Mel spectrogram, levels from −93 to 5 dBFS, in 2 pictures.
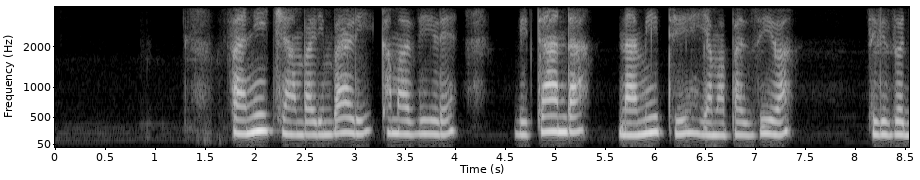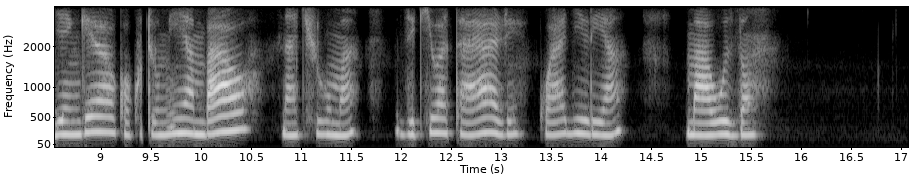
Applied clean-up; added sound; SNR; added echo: none; none; none; none.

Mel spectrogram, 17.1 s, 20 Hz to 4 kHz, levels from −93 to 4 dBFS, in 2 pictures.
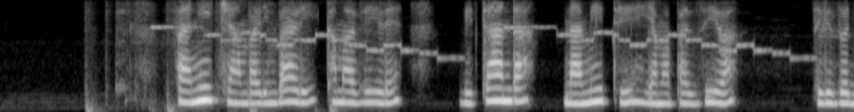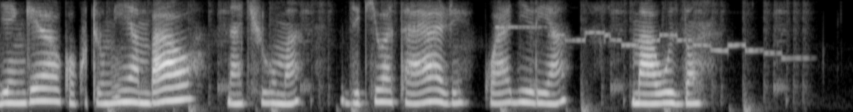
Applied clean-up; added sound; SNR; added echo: none; Drum kit + Keyboard (musical); 19 dB; none.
